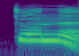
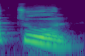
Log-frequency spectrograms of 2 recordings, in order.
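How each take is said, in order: First: चून with a short u; short vowel. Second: चून with a drawn-out long oo; long vowel. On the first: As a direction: say चून without stretching the vowel. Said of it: "तो इतना ही खींच के पढ़ेंगे". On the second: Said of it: "ऐसे नहीं पढ़ना". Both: Shown as a demonstration.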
